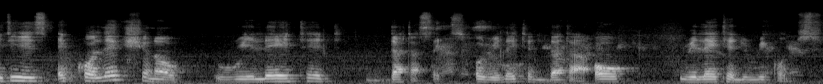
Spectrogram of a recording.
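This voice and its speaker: A man speaks at a very slow pace and medium pitch with ordinary pitch variation. Noticeable background noise and audible room echo surround him. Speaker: lecturer. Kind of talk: lecture.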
